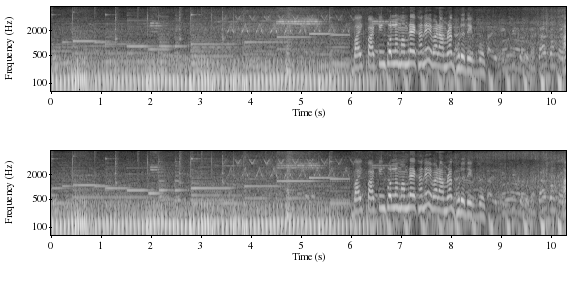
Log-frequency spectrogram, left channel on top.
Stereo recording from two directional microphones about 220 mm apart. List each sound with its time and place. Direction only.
6.1 s speech: centre (ahead or behind)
